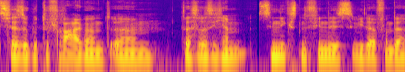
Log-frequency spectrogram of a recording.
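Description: On a very clean recording with a silent background, a man speaks at a medium pitch and a moderate pace in a monotone, flat intonation. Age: 20s. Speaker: physiotherapist and personal trainer. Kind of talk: expert interview.

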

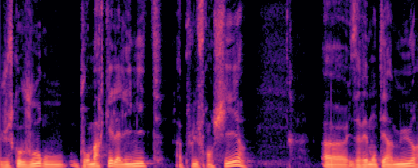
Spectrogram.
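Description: A man speaks very slowly in a calm tone, his voice fairly low in pitch. The tone is dark and mellow, in a very clean recording with a silent background. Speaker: architect. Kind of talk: casual chat. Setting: studio.

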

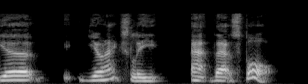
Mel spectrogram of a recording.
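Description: This is a man speaking. He has an East Anglian accent. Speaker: tour guide and family history expert. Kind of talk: casual chat.

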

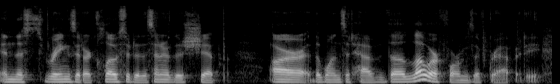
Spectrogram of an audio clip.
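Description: A man with an American accent talks in a normal speaking voice at medium pitch and a fairly quick pace. The recording is very clean, with a silent background. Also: fairly even intonation. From England and US. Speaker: podcast co-host. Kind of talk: casual book discussion.

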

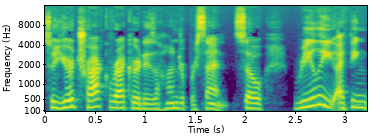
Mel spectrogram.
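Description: In a very clean recording with a silent background, a woman with a Boston accent speaks in an animated tone with ordinary pitch variation, the sound dry and close with no echo. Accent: Boston American. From Boston, Massachusetts, US. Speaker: confidence coach. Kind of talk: interview conversation.

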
